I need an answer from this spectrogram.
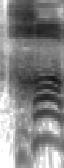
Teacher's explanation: খ গলার আপনার শেষ অংশ হইতে এই খ উচ্চারণ হয়।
